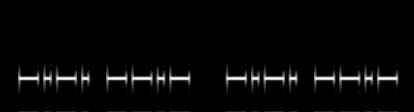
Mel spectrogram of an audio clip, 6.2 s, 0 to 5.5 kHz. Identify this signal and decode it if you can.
Morse code, heard as a keyed tone, about 13 wpm, 800 Hz. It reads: CQ CQ
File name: dk5ke / QSO 60BpM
